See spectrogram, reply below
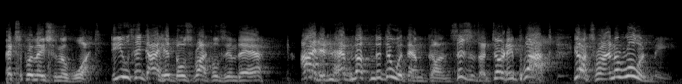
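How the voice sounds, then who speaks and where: An actor playing a defensive, indignant storekeeper in a western film, protesting and blustering. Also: male voice, a little high, big pitch swings, very fast, pushed and bright, husky, heavily acted. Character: defensive, indignant frontier storekeeper accused of gun-running. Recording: dull old film soundtrack, faint noise.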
